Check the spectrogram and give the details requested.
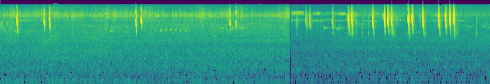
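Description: A Calliope hummingbird gives very high, thin ticking notes, singly or in quick bursts, coming faster toward the end over a faint hiss.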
